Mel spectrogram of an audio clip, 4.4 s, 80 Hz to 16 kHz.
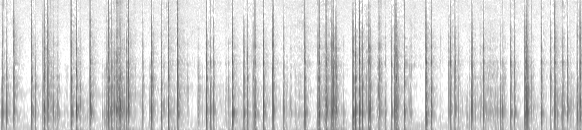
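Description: A small light grey paper gift bag with dark round prints and a rope handle, hollow and apparently empty, is tapped and scratched with long acrylic nails and fingertips close to the microphone. A rapid, uneven series of about 25 short, dry, papery taps and crackles follows, each dying away almost at once, with a hollow midrange body around 645 Hz and thin bright edges.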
